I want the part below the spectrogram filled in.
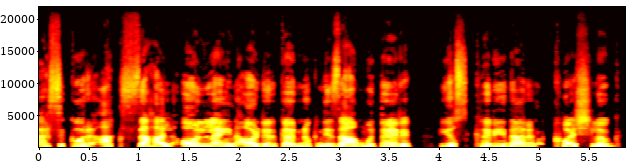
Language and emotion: Kashmiri, happy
